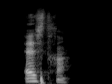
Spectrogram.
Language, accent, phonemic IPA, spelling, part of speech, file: French, France, /ɛtʁ/, estre, verb, LL-Q150 (fra)-estre.wav
- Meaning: archaic spelling of être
